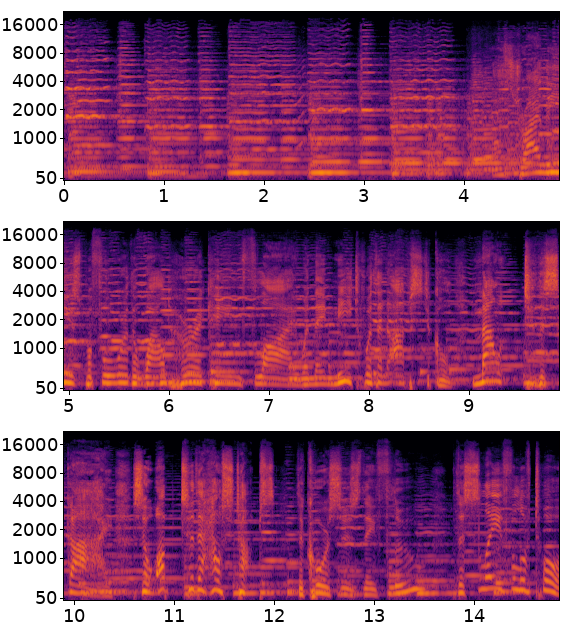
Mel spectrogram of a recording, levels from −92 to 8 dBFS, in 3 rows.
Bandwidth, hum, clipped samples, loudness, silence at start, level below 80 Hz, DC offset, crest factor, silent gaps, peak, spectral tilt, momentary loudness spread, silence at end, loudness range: 17.5 kHz; none; under 0.1%; -24 LUFS; 0 s; -58 dBFS; under 0.1%; 20 dB; none; -4 dBFS; -3.5 dB/octave; 7 LU; 0 s; 3 LU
